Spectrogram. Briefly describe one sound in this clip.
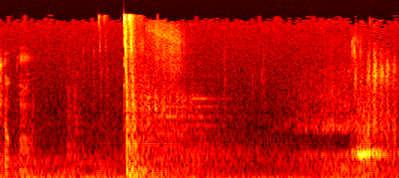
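A sci-fi gun fires with a sharp electric zap.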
